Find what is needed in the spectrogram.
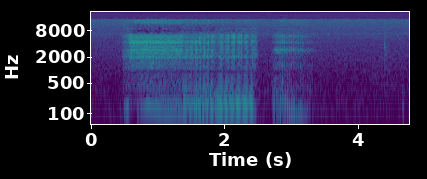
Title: Zeke the Black Lab snoring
